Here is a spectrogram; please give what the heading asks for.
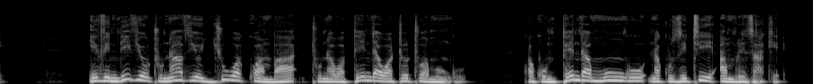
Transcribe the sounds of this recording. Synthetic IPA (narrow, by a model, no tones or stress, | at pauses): hivindivjɔtunavjɔʄuakwambatunawapɛndawatɔtɔwamuŋɡṵ | kwakum̩pɛndamuŋɡunakuzitiːʔam̩ɾiza̰kɛ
